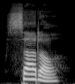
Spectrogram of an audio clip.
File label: "subtle", English; hard words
